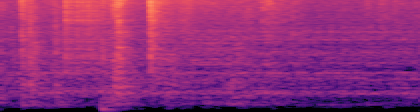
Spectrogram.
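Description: Product packaging being handled: rustling with a few light clicks and a soft thump about half a second in.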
